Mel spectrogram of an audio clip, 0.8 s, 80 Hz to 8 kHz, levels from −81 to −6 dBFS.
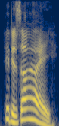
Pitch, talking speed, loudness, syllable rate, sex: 180 Hz, 230 wpm, -13 LUFS, 4.4 syllables/s, male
